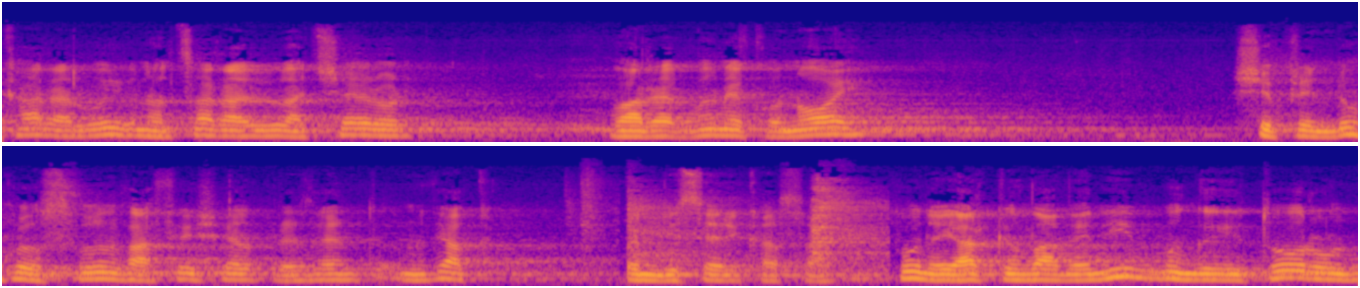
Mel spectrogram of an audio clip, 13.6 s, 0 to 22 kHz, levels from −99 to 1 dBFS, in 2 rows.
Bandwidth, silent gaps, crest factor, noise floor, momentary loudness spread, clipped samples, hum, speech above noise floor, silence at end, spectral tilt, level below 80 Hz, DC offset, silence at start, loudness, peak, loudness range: 12.5 kHz; none; 20 dB; -50 dBFS; 17 LU; under 0.1%; none; 24 dB; 0 s; -6 dB/octave; -62 dBFS; under 0.1%; 0 s; -27 LUFS; -6 dBFS; 4 LU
